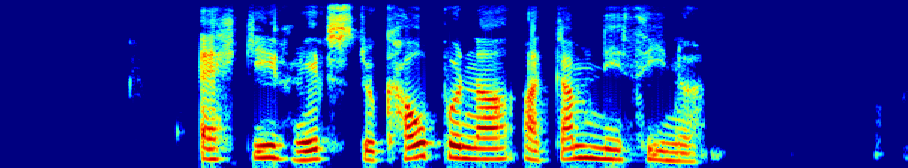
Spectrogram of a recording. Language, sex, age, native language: Icelandic, female, 40-49, German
